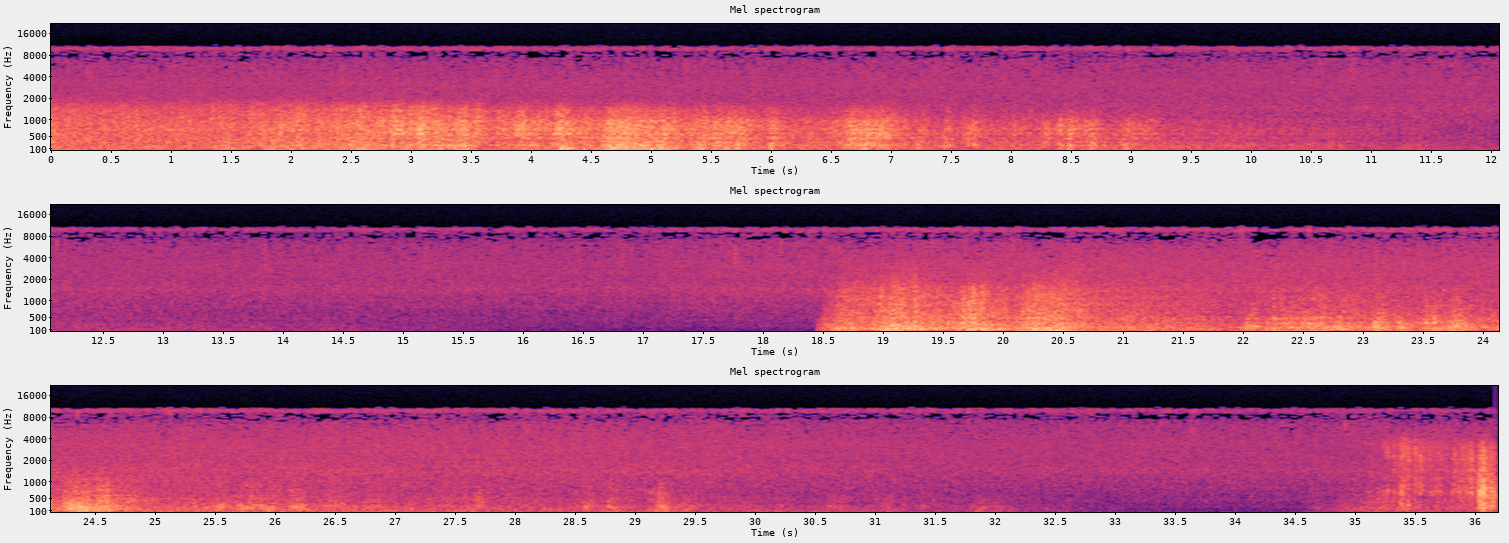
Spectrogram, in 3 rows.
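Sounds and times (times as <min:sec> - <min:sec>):
deep heavy thunder rumbling: 0:00.0 - 0:11.6, 0:18.5 - 0:32.3, 0:34.7 - 0:36.1.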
